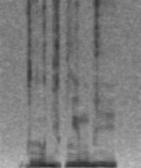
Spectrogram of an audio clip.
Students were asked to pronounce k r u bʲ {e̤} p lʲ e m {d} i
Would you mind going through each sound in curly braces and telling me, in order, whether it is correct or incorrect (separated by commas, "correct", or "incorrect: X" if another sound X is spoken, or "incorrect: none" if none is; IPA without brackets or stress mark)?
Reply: correct, incorrect: b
